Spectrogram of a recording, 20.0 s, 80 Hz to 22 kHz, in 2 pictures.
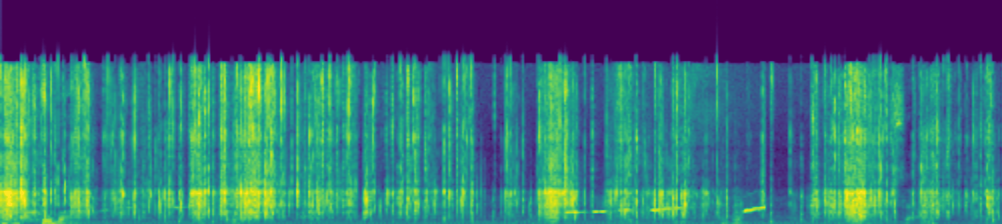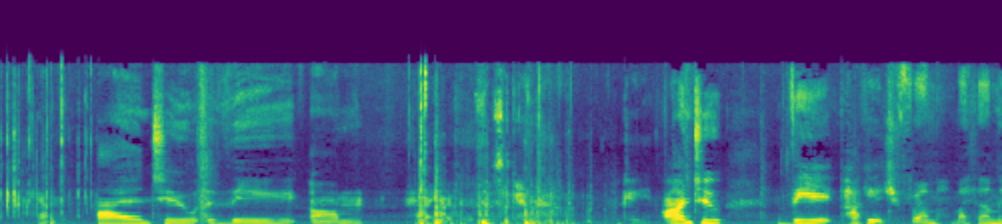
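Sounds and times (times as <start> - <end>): plastic packaging crinkling: 0.0 - 11.2.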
